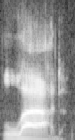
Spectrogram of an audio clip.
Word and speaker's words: Llahd: It's Lad. It's literally Lad. Oh my God! Wow. Like a young lad. But it's spelled LLAHD.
